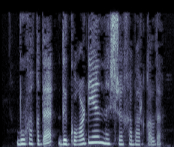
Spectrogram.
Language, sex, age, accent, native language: Uzbek, female, under 19, Toshkent shahri, Uzbek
